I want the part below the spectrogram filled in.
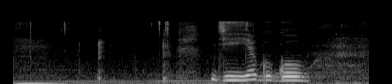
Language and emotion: Russian, neutral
